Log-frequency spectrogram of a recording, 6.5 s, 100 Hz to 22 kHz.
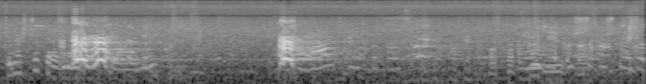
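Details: Hovawart named Damien Dexter at a dog obedience exam (Skúška Ovládania Psa) in Handlová on 14 July 2013, scoring 90 of 100 points; two short, loud barks about two seconds apart, with people talking throughout.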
